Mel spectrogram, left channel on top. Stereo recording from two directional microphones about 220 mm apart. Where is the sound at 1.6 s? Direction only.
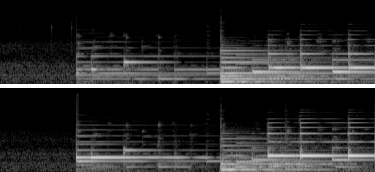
Centre (ahead or behind).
